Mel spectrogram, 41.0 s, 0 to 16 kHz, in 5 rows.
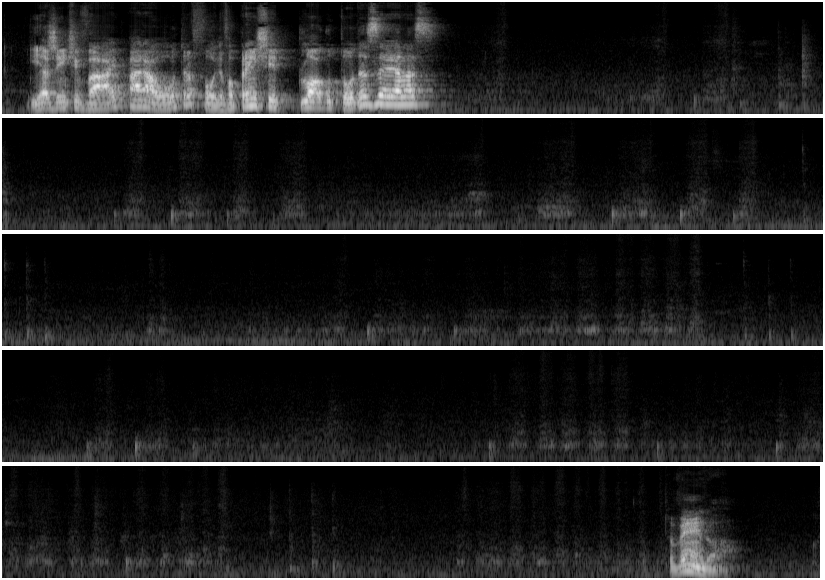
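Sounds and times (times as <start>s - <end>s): paintbrush scratching on fabric: 9.3s - 15.9s, 29.5s - 35.2s, 37.3s - 39.5s.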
